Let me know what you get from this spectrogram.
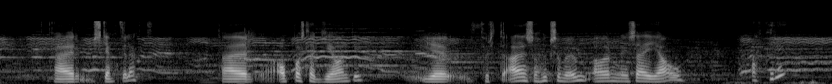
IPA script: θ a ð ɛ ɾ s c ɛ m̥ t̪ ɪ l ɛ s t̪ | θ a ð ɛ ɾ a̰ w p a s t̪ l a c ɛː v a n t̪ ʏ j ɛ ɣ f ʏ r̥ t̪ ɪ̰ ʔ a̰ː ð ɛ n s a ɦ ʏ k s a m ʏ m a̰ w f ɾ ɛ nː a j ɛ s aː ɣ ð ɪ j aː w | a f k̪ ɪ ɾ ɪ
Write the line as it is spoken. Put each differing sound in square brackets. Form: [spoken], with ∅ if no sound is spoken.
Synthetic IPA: θ a ð ɛ ɾ s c ɛ m̥ t̪ ɪ l ɛ [x] t̪ | θ a ð ɛ ɾ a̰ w p a s t̪ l a c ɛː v a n t̪ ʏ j ɛ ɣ f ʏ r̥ t̪ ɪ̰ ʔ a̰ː ð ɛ n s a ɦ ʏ k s a m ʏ m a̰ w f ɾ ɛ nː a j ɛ s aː ɣ ð ɪ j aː w | a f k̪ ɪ ɾ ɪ

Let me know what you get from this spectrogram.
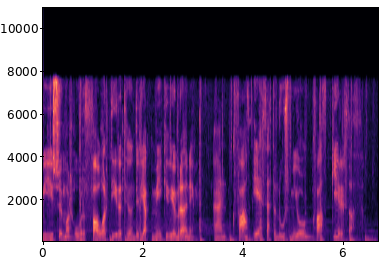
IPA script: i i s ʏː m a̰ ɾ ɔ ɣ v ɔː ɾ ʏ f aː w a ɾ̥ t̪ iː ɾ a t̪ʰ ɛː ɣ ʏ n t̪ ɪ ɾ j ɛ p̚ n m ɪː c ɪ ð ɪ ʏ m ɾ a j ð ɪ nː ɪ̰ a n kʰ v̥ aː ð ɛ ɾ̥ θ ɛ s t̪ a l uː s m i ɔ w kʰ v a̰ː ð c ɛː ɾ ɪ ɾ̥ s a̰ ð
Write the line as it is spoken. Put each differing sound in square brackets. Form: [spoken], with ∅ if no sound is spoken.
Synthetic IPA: i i s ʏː m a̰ ɾ ɔ ɣ v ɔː ɾ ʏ f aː w a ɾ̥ t̪ iː ɾ a t̪ʰ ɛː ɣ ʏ n t̪ ɪ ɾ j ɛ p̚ n m ɪː c ɪ ð [i] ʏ m ɾ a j ð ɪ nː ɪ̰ [ɛ] n kʰ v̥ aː ð ɛ ɾ̥ θ ɛ [h] t̪ a l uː s m i ɔ [ɣ] kʰ v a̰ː ð c ɛː ɾ ɪ ɾ̥ [θ] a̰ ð

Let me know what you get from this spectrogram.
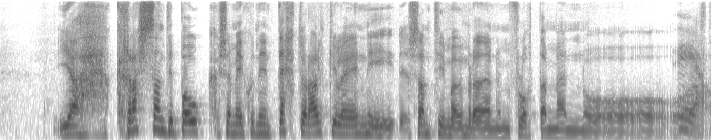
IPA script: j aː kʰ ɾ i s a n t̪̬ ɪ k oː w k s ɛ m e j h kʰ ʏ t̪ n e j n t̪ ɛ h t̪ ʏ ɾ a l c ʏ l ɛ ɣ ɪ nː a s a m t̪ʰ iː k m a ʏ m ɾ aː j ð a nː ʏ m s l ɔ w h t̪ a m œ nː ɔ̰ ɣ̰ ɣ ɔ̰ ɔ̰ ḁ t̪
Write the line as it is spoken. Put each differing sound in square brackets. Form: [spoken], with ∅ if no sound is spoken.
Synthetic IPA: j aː kʰ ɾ [a] s a n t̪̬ ɪ [p] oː w k s ɛ m e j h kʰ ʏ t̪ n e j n t̪ ɛ h t̪ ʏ ɾ a l c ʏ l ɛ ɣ ɪ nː [i] s a m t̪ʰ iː [∅] m a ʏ m ɾ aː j ð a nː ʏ m [f] l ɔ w h t̪ a m [ɛ] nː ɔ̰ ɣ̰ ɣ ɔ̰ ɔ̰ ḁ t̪

